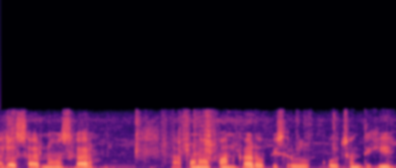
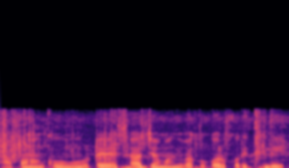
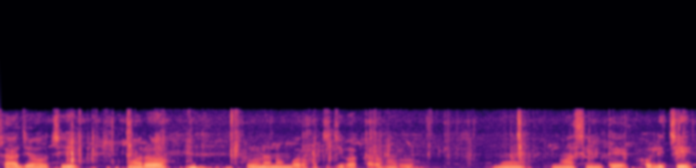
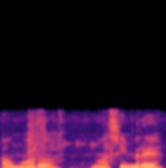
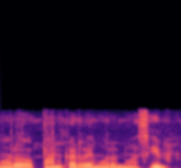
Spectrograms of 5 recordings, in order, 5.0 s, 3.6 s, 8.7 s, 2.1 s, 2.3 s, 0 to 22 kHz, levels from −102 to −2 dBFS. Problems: constant background noise, background conversations at intervals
